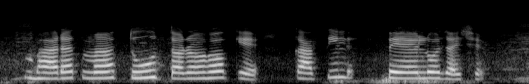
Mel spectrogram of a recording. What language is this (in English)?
Maithili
